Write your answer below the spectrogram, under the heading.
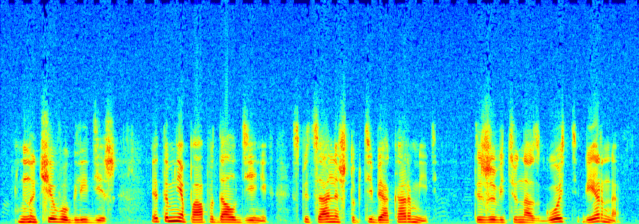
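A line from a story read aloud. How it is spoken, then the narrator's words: Laughing. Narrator (Russian): Он засмеялся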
